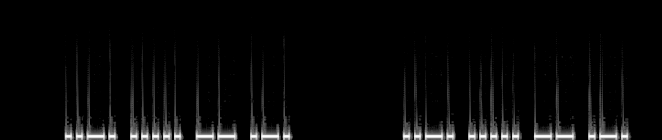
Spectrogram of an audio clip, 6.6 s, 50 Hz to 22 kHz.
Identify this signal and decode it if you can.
Morse code, heard as a keyed tone, about 22 wpm, 700 Hz. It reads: F5MR F5MR
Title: DXCC-100 Call Signs - 4 Characters - Repeated 3x - 22wpm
